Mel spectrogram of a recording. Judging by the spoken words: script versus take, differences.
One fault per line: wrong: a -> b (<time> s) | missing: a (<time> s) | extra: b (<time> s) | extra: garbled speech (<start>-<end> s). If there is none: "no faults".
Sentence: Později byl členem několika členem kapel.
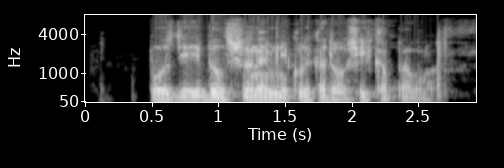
wrong: členem -> dalších (1.8 s)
